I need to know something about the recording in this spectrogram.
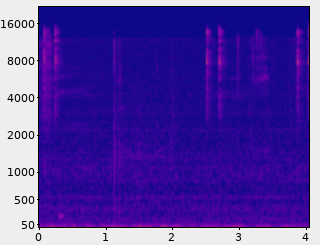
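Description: A handful of faint computer mouse clicks, irregularly spaced, against quiet room tone.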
